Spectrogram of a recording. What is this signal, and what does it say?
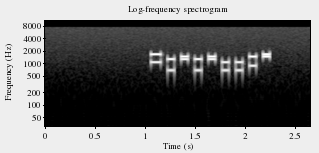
Multi-frequency trunk signalling (R1, as on North American trunks), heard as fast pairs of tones, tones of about 70 ms. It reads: KP 4040228 ST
